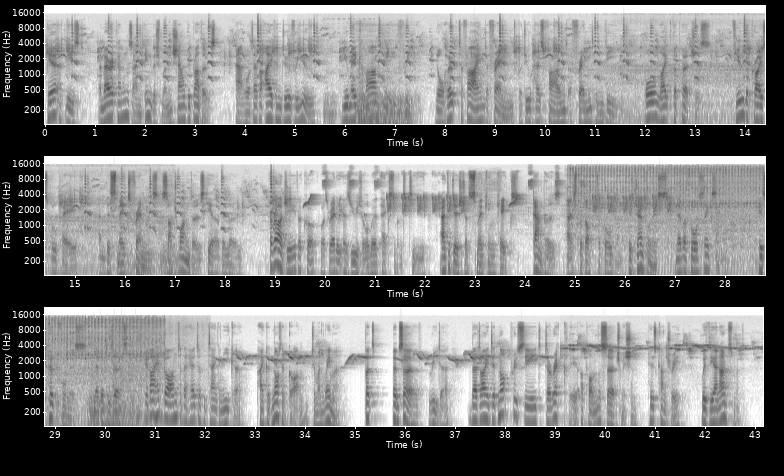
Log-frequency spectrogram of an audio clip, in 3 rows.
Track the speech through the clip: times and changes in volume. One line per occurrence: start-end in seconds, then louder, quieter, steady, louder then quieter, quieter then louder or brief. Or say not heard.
0.0-42.8 steady.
